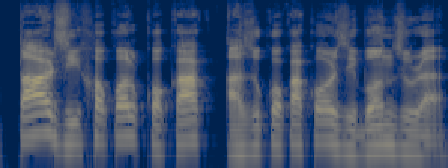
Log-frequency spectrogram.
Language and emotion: Assamese, neutral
